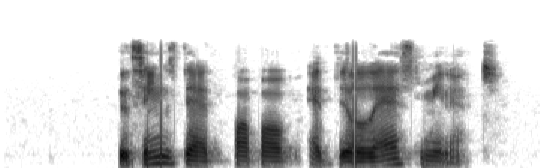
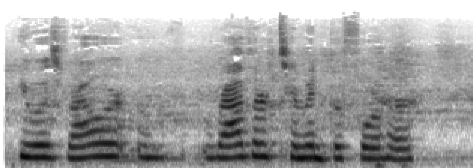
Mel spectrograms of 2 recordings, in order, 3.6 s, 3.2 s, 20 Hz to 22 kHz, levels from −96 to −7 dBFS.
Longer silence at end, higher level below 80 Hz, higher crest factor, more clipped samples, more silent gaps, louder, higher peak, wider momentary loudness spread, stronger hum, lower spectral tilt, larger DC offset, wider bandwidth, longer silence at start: about the same, 0.3 s vs 0.35 s; first, -52 dBFS vs -60 dBFS; about the same, 18 dB vs 16 dB; neither; neither; about the same, -19 LUFS vs -18 LUFS; about the same, -2 dBFS vs -2 dBFS; about the same, 8 LU vs 9 LU; neither; about the same, -4 dB/octave vs -3.5 dB/octave; neither; second, 8.2 kHz vs 14 kHz; first, 0.8 s vs 0.1 s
